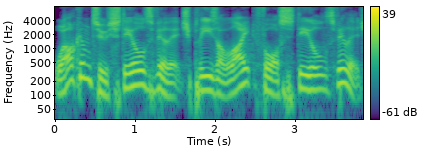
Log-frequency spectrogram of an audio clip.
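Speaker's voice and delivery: put-on computerized automated bus stop announcer voice. Retelling a stop announcement on a London bus: imitating a computerized bus announcement. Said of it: "there's a computerized voice that tells you what stop you're at".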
